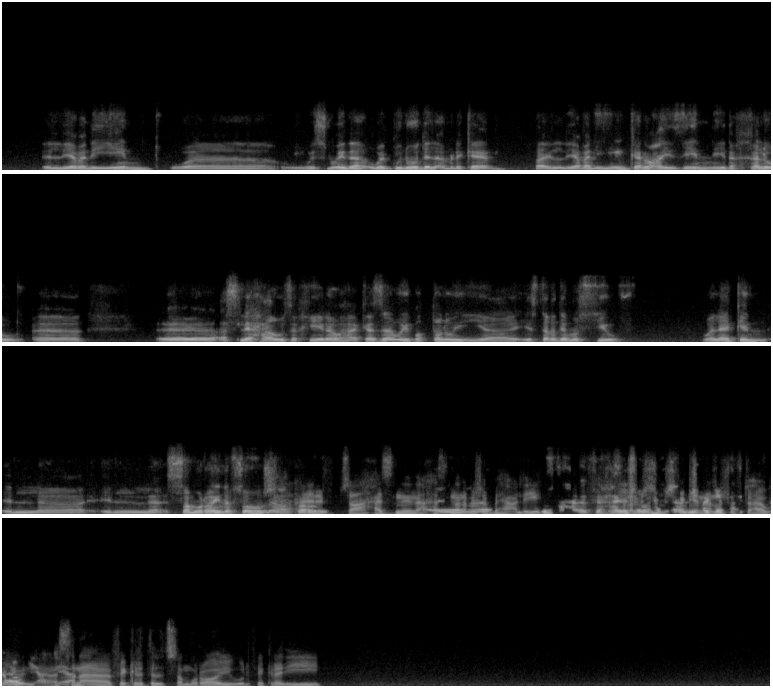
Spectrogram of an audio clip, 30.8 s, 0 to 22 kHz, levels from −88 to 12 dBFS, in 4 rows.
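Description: Speech comes over a call line, band-limited to 8 kHz, as Opus at a low bitrate would give. It shows speech suppressed in double talk at 18.32–18.69, 19.55–20.32, 20.48–21.16, 21.71–21.79 and 21.95–23.16 s. The voice dips or breaks up in pieces. The drops reach about 10, 15, 25, 5 and 25 dB. The likely cause is an echo canceller meeting both sides talking at once. It cannot tell this talker from loudspeaker echo, so it turns everything down. An echo leak is heard at 21.9–22.74 and 23.05–23.83 s. A copy of the voice returns 227 ms late. It sits about 5 dB below the speech at first, then at about the same level. It likely comes from a far-end loudspeaker whose echo canceller let part of the pickup through and sent it back.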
